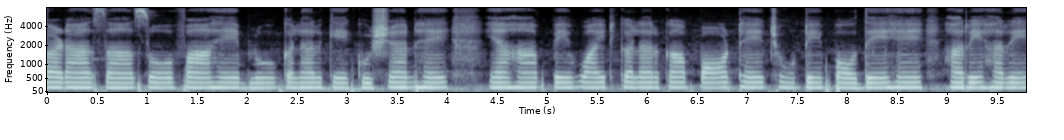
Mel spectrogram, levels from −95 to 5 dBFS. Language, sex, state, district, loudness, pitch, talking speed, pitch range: Hindi, female, Punjab, Pathankot, -14 LUFS, 175 Hz, 130 wpm, 175-180 Hz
